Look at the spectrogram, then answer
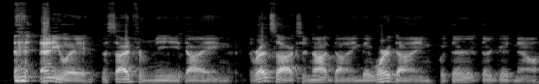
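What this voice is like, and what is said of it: Unwell, altered-sounding voice. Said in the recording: “I am currently dying um, of COVID, and so that's why my voice sounds different”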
